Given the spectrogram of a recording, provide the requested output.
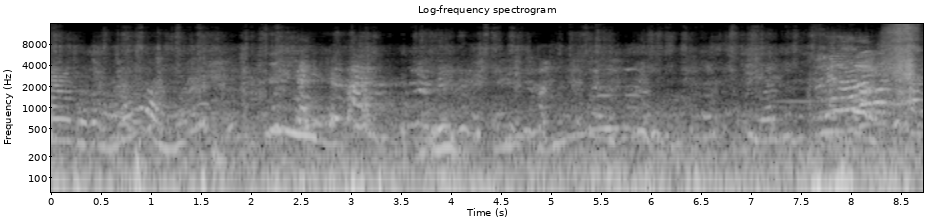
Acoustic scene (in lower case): residential area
